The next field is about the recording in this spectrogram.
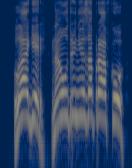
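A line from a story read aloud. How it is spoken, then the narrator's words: Roaring. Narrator (Russian): проревел Шерман Ян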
